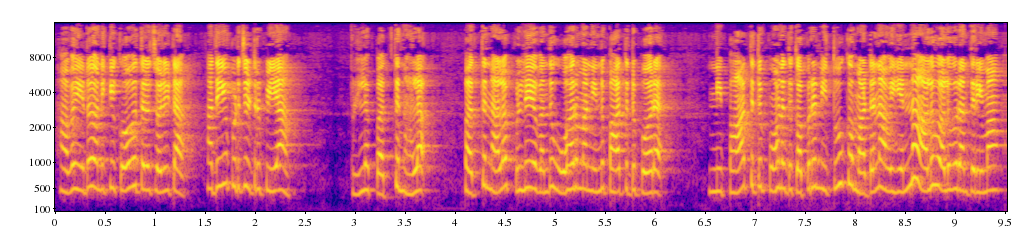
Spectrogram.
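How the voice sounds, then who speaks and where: A woman voicing a fussing elderly grandmother in an animated cartoon, pleading and chiding in a homely way. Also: very high-pitched. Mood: coaxing. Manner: pleading, chiding, rural Tamil grandmotherly speech.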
